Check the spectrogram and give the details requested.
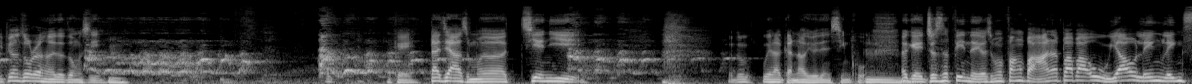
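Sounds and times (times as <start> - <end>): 
speech: 0.0 - 1.4, 3.2 - 3.4, 4.0 - 6.0, 6.6 - 11.9
neighbour's dog barking and yelping: 0.0 - 4.8, 5.6 - 7.5.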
